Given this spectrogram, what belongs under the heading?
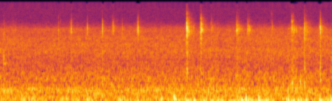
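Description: Steady, fast clicking of keys on a computer keyboard as a command is typed, close and fairly quiet, with no speech.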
